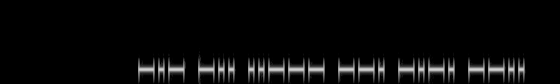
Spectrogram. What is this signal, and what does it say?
Morse code, heard as a keyed tone, about 25 wpm, 700 Hz. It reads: KD2GCZ
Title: Speed Racing - USA 2x3 Call Signs 20wpm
